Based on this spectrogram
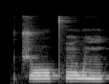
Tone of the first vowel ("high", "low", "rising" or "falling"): high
